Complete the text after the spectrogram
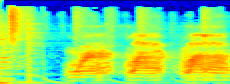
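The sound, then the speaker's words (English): A person imitates a duck with three loud, nasal quacks in a steady rhythm, after a brief breathy noise at the start. “What kind of duck is that?”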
